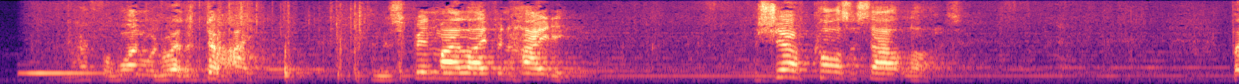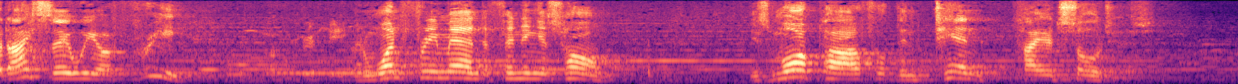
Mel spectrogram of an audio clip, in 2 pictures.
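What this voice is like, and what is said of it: Unconvincing put-on British accent. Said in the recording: “this so-called English accent ... supposed to be a British accent”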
